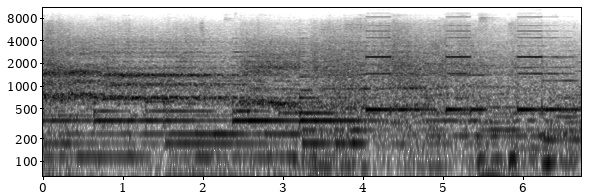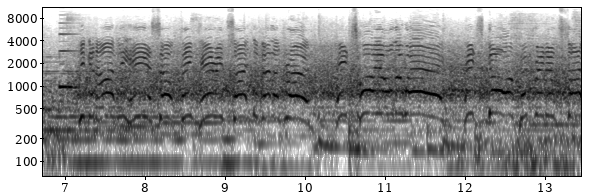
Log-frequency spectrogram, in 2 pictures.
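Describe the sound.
A large stadium crowd sings together in a loud, sustained chorus, many voices blending into a wavering melody that swells and grows denser in the second half, with steady held tones beneath.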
